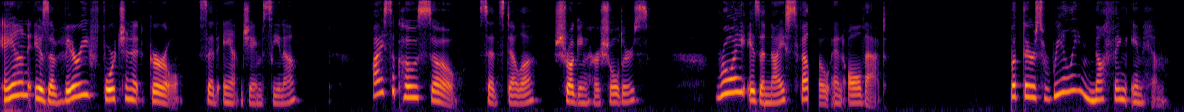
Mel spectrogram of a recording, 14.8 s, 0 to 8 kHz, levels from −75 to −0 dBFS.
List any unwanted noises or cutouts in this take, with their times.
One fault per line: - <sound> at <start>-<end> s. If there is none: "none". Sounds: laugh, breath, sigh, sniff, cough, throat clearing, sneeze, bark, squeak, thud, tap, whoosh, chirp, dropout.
- dropout at 10.1-10.2 s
